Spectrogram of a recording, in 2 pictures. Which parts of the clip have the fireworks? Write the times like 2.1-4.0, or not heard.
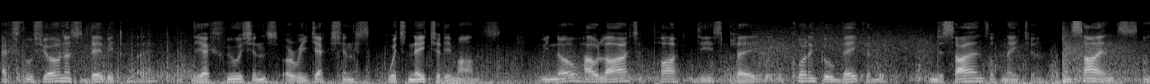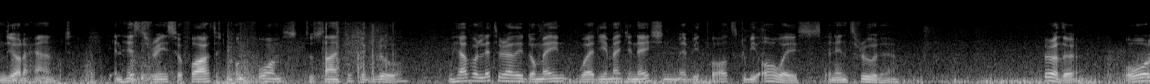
10.0-15.5.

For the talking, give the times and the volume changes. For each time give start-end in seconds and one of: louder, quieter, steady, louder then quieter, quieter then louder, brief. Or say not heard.
0.0-20.6 steady
21.9-22.9 brief.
